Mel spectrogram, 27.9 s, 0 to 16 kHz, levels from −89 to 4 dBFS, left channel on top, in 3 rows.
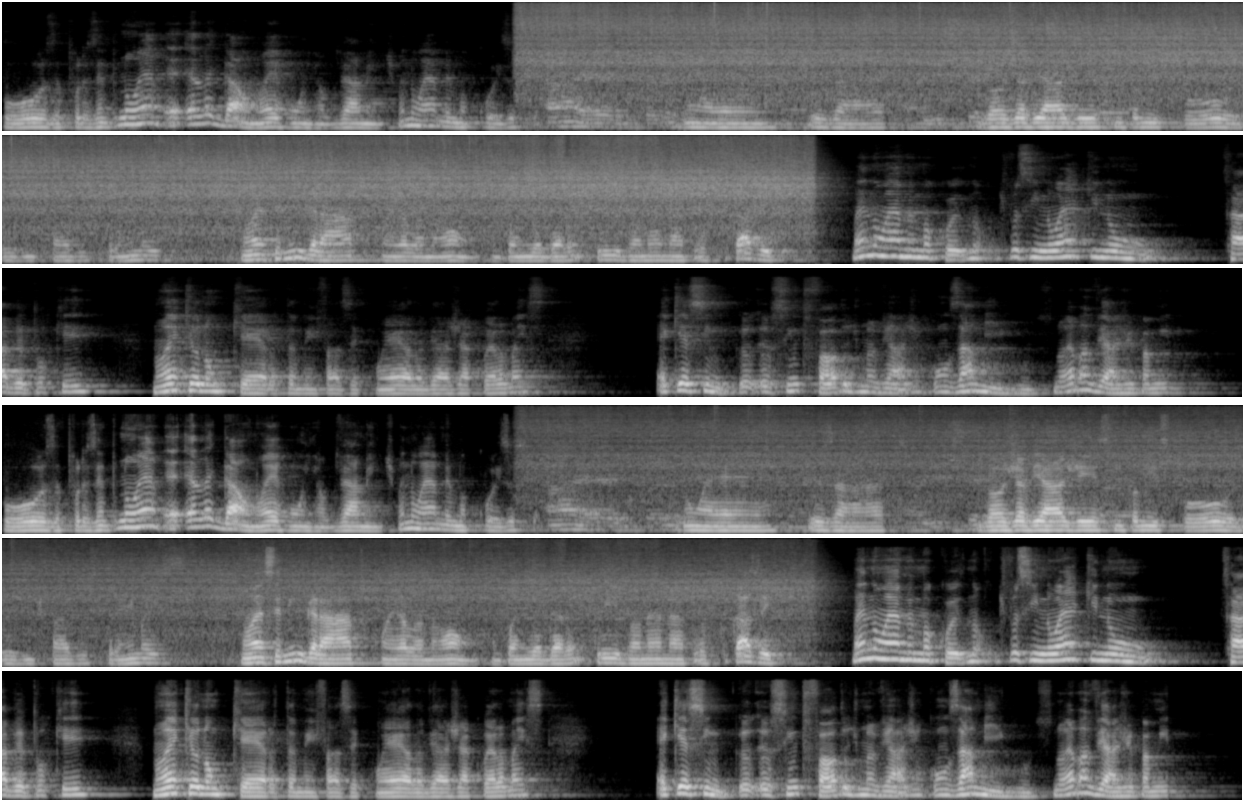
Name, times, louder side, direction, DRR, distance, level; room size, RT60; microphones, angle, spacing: voice 1, 0.0-3.9 5.1-6.6 7.3-10.6 11.1-15.2 15.7-18.0 18.5-19.3 19.7-22.6 23.5-27.4, right 4 dB, 55° right, 0.5 m, -21 dB
Fire, 3.8-15.4, left 7 dB, 25° left, 0.4 m, -30 dB
voice 2, 4.1-6.1 6.7-8.5, left 1 dB, 45° left, 2.9 m, -35 dB
14.0 x 10.5 x 3.3 m
head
